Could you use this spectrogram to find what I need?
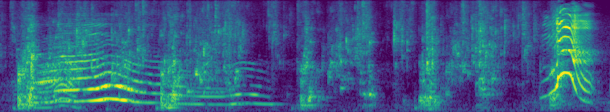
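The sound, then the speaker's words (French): Water sloshes in a bath as a child's hair is rinsed. A child's high, whiny voice rises and falls over it in several loud bursts. “Attends, je vais rincer ça pour que t'en aies pas plein les yeux. Attends, la tête bien en arrière.”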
